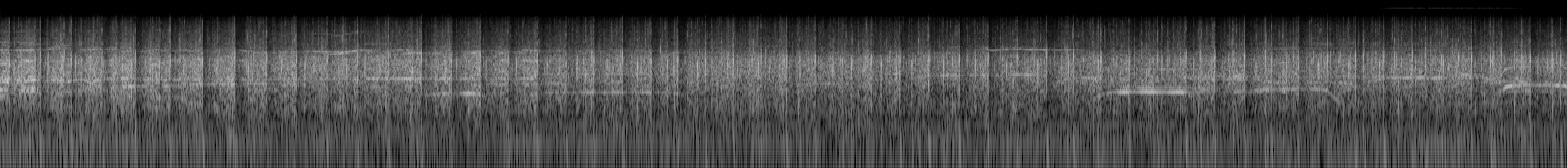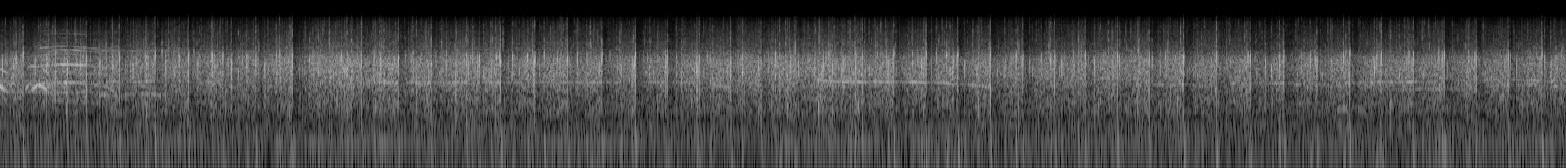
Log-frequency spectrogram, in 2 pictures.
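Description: Concert audience applauding steadily at the end of a live performance, with scattered cheers rising above the clapping.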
